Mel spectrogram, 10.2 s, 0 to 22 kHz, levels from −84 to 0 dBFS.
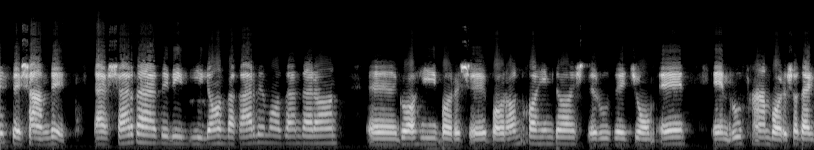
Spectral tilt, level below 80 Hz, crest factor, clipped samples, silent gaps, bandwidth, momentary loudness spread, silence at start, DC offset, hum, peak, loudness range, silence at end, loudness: -2 dB/octave; -72 dBFS; 18 dB; under 0.1%; none; 11 kHz; 11 LU; 0 s; under 0.1%; none; 0 dBFS; 4 LU; 0 s; -17 LUFS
